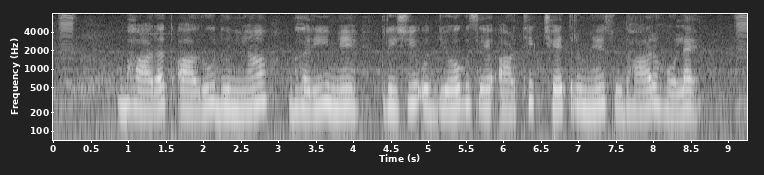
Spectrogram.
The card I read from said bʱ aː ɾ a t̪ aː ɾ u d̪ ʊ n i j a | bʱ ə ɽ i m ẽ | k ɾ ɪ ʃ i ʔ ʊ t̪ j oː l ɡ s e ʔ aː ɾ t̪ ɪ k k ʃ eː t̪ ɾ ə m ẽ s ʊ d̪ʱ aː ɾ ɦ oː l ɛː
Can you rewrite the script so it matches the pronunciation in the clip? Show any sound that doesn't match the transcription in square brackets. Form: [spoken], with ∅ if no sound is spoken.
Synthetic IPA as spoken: bʱ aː ɾ [ə] t̪ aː ɾ u d̪ ʊ n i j a | bʱ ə [ɾ] i m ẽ | k ɾ ɪ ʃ i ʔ ʊ [d̪] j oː [∅] ɡ s e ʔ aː ɾ [t̪ʰ] ɪ k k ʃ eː t̪ ɾ ə m ẽ s ʊ d̪ʱ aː ɾ ɦ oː l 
